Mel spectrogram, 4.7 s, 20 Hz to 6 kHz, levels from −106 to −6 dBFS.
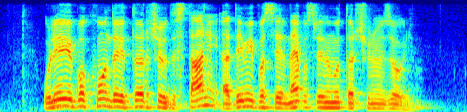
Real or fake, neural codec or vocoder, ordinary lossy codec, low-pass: real; none; Opus, 64 kbps; 5.4 kHz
